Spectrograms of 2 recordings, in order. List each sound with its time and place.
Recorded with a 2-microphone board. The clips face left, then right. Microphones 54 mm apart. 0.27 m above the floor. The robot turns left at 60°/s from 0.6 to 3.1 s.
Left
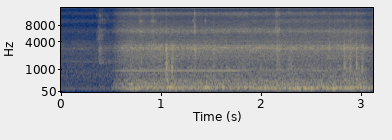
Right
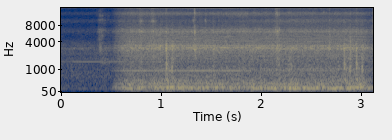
0.3 s a splash: 70° left (ahead or behind), 6.5 m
